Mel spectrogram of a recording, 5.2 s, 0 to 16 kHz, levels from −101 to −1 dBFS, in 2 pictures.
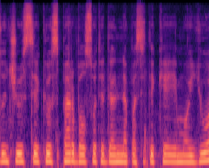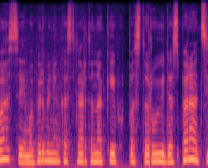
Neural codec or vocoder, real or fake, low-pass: none; real; 14.4 kHz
